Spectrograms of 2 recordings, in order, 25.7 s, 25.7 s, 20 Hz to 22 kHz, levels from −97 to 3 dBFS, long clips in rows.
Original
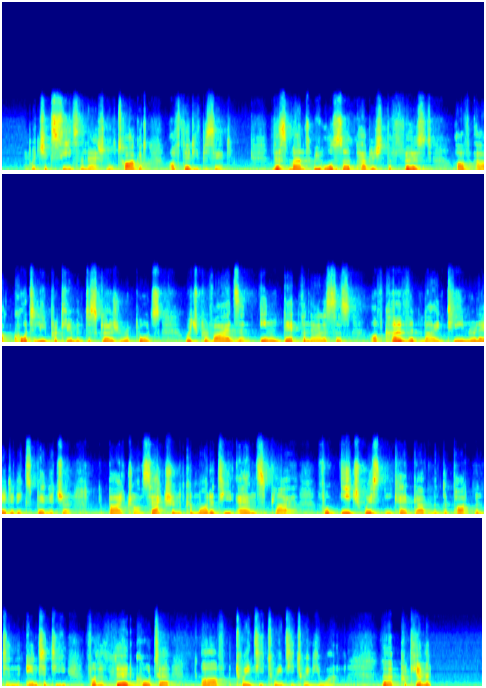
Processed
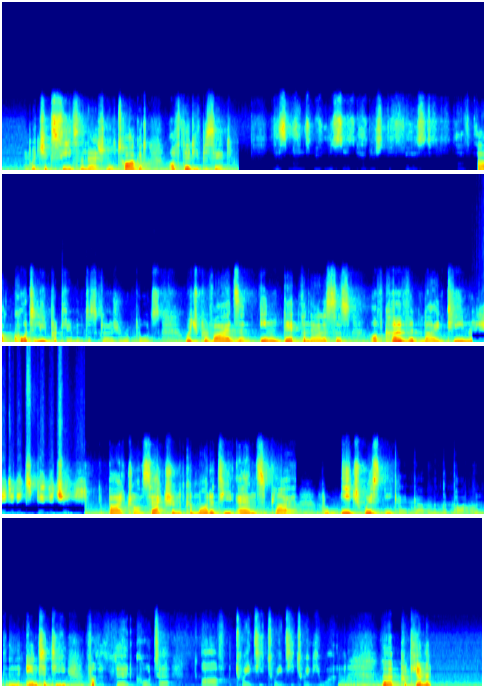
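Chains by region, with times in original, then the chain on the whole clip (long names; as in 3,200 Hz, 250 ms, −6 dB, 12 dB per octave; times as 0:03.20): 0:03.15–0:06.35: inverse Chebyshev high-pass filter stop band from 1,500 Hz, stop band 60 dB + repeating echo 167 ms, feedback 48%, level −16.5 dB
0:07.14–0:08.65: high-pass filter 210 Hz 24 dB per octave + downward compressor 3 to 1, threshold −40 dBFS
0:12.69–0:13.96: running median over 5 samples + inverse Chebyshev band-stop filter 100–1,400 Hz + flat-topped bell 2,700 Hz +10 dB
0:16.77–0:17.39: low-pass filter 2,100 Hz 24 dB per octave + downward compressor 4 to 1, threshold −30 dBFS
0:18.10–0:19.38: downward compressor 16 to 1, threshold −37 dBFS + high shelf with overshoot 1,900 Hz −11 dB, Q 1.5
0:20.50–0:23.77: first difference + notch filter 400 Hz, Q 7.9
whole clip: no processing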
